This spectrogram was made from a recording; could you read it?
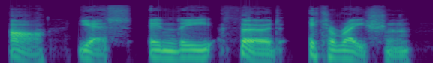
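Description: A man's voice: lowish voice, lively intonation, unhurried, a bit bright, no echo, studio quality. A man voicing a friendly, flustered young wizard scholar in an audiobook, modest but bookish, hesitating and stammering with many ums. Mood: earnest, technical.

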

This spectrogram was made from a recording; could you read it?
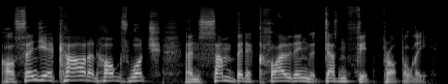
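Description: A man's voice: on the high side, very animated, normal speed, pushed and bright, no room sound, clean studio sound, pitched above the performer's own voice. A man voicing a friendly, blunt university man with an Australian accent and a casual, matey manner in an audiobook. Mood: easygoing. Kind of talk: audiobook character voice.

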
